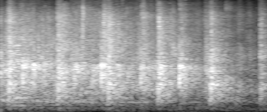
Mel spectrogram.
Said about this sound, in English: Yeah, you can clap. Praise Him. Praise Him.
